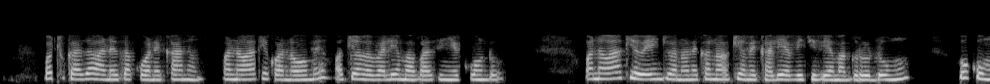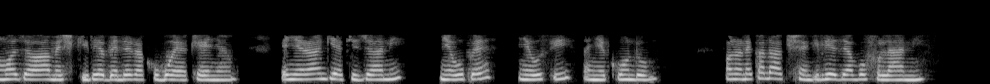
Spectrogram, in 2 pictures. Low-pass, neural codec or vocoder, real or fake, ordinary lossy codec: 7.2 kHz; codec, 24 kHz, 6 kbps, HILCodec; fake; AAC, 16 kbps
